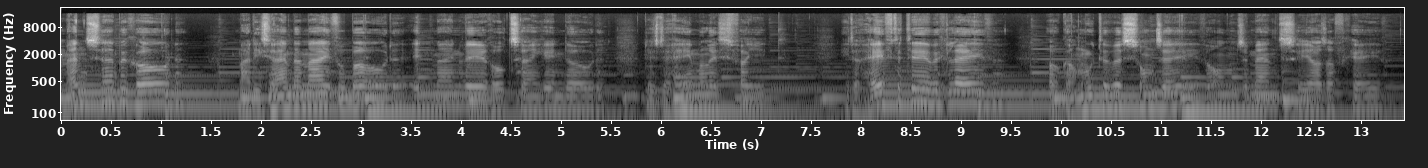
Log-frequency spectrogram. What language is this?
Dutch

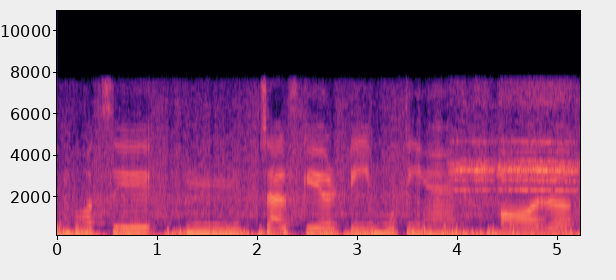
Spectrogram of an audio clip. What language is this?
Urdu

